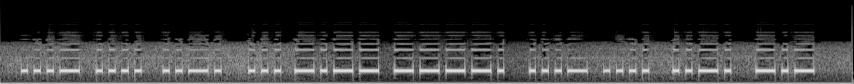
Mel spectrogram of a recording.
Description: Morse code, heard as a keyed tone, about 18 wpm, 640 Hz, with radio noise. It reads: VHF SY9VHF K
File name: om3pv 70mhz / zaznam / sy9vhf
